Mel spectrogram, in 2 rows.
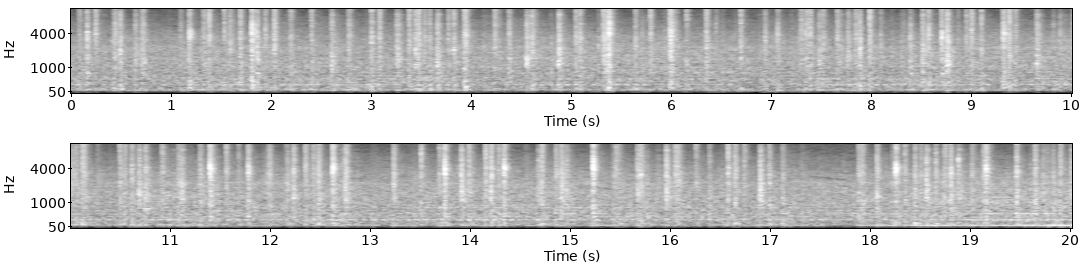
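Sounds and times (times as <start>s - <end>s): keyboard typing clatter: 13.6s - 17.3s, 17.9s - 20.0s.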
